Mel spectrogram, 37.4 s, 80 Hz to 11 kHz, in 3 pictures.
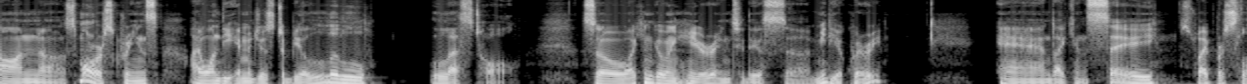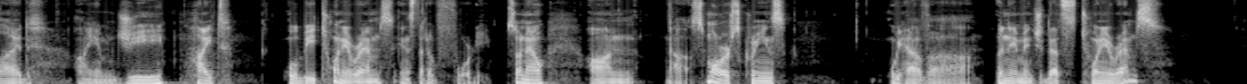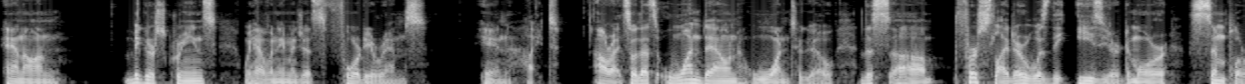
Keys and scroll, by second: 12.7 shift+[, 13.0 shift+Return, 15.8 super+s, 16.9 super+s, 16.9 super+Tab, 18.5 super+r.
